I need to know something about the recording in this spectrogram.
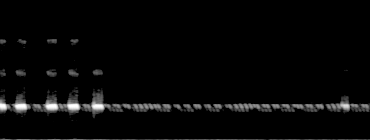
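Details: Male cricket calling to a female from its nest: four loud, sharp, high chirps in quick succession, then a faint steady high trill, then two more chirps returning at the end.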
